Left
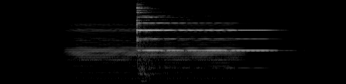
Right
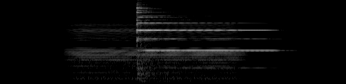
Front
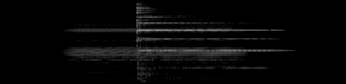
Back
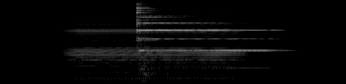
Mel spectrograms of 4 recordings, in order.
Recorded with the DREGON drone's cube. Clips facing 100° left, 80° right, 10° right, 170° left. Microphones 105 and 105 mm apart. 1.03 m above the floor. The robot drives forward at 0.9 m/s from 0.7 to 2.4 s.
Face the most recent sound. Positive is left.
turn(degrees=-45)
